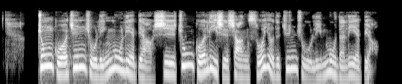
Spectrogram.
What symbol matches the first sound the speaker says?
ʈ͡ʂ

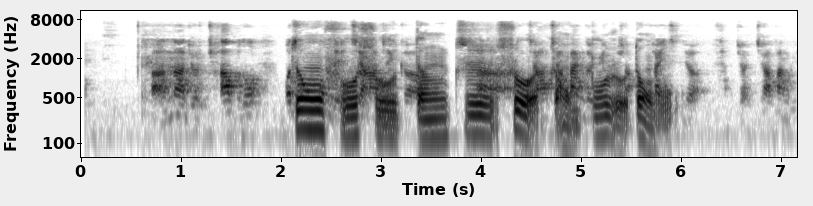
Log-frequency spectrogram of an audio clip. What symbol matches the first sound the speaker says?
t͡s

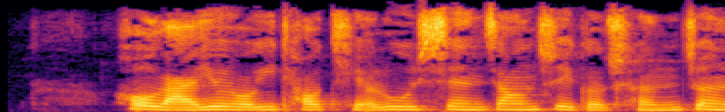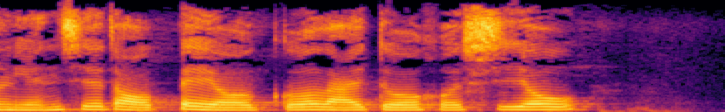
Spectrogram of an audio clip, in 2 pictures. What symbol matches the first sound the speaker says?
x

